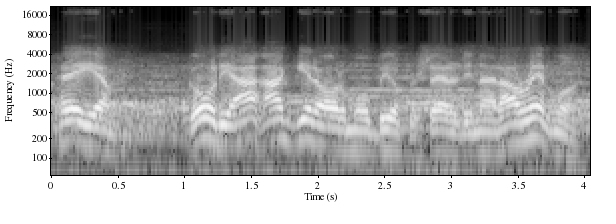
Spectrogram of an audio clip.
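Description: A man's voice: on the high side, fairly quick, lo-fi sound, music in the background, natural voice. An actor playing an eager, girl-chasing American truck driver in old radio drama style, with folksy slangy speech. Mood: eager, coaxing. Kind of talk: 1940s-50s radio drama acting. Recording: noisy vintage radio recording.

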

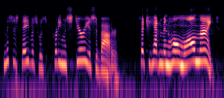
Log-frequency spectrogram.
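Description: An actor playing an earnest, gullible teenage boy with a squeaky adolescent voice in an old radio comedy. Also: sing-song, normal speed, pushed and bright, dull audio, exaggerated voice. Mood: earnest, disbelieving. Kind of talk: 1940s-50s radio comedy acting. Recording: old radio recording, heavy noise.

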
